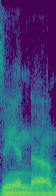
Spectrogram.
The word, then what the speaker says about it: Xian: So yeah, how do you properly pronounce it? I say Yeah, Xian, Xian.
